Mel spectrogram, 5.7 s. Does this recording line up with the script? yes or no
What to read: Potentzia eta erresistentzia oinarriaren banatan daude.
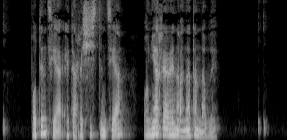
yes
